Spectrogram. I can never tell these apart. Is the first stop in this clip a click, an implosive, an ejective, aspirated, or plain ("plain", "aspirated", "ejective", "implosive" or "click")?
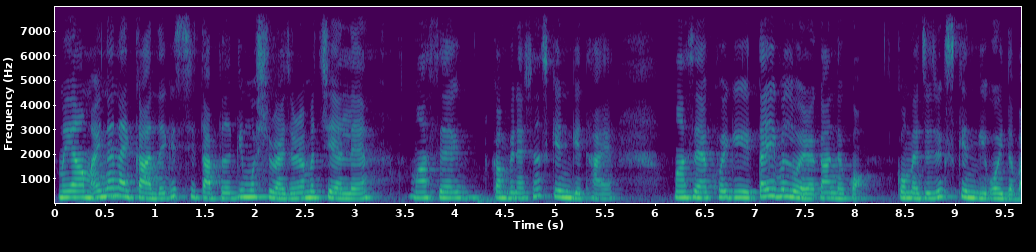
plain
